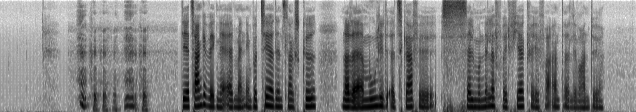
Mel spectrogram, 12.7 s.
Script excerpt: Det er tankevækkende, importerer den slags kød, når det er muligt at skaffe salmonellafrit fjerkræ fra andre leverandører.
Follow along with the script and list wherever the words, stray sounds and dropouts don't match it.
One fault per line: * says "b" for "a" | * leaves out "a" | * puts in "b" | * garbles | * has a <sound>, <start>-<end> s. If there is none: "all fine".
* has a laugh, 1.5-3.1 s
* puts in "at man"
